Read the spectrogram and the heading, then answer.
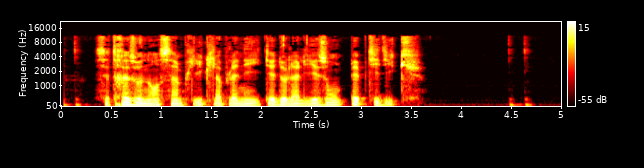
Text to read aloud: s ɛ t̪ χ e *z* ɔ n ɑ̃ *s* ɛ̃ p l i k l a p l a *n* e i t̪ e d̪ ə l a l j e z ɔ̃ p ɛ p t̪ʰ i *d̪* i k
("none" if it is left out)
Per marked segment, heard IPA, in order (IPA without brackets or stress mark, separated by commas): z, s, n, d̪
